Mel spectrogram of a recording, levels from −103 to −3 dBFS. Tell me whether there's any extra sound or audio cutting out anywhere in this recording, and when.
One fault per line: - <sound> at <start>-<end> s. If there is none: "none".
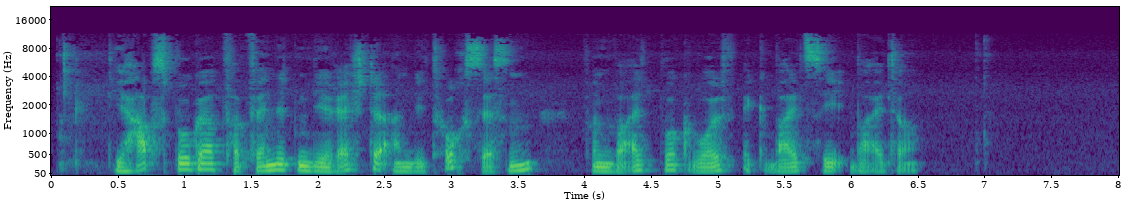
none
